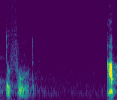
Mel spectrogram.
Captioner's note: hindi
